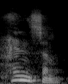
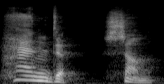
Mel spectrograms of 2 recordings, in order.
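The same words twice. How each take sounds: First: The D sound is silent. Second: The D sound is pronounced. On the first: The speaker calls it right. "We say handsome" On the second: The speaker calls it wrong. "So we don't say handsome"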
